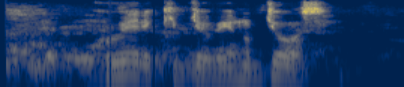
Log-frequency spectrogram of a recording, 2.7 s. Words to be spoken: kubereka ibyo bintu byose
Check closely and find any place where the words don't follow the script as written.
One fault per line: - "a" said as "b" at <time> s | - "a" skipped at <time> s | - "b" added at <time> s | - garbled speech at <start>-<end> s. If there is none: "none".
none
